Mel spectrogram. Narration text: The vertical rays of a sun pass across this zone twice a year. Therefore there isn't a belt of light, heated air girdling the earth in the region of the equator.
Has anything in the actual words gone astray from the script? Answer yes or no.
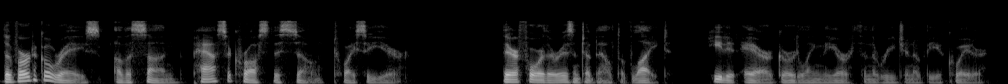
no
